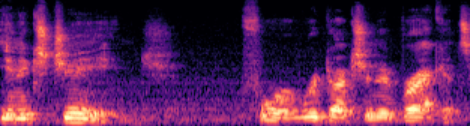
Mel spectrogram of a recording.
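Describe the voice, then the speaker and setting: A man's fairly low voice with an American accent, fairly even intonation and a fairly slow pace, with audible room echo. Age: 60s. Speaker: mortgage banker. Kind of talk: market commentary. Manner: hesitant, with fillers.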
